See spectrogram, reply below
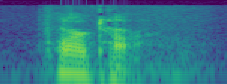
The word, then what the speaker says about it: Fartar: And it and the local pronunciation for fire tower is Fartar. Up on Fartar Mountain. Fartar. F-A-R-T-A-R, Fartar.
